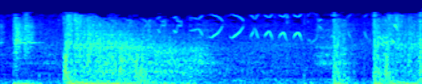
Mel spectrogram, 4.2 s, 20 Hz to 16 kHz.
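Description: A Spaz 12 shotgun fires in a clan video game match. A few heavy, booming blasts come in two pairs, one pair at the start and one near the end, with rumbling decay between them.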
